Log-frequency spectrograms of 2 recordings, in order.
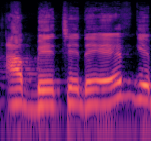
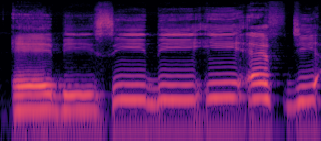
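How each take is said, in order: First: The letter names sound Indonesian. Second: The letter names sound English. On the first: The speaker calls it wrong. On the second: The speaker calls it right.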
